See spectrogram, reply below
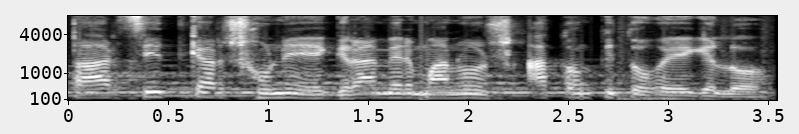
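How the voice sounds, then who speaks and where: A man reads a cartoon fable in a slow, measured storytelling voice at a middle pitch. Clear music plays under his narration. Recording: music behind the voice.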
